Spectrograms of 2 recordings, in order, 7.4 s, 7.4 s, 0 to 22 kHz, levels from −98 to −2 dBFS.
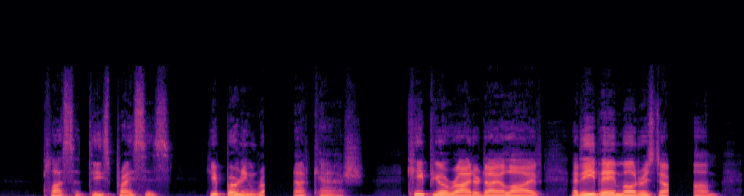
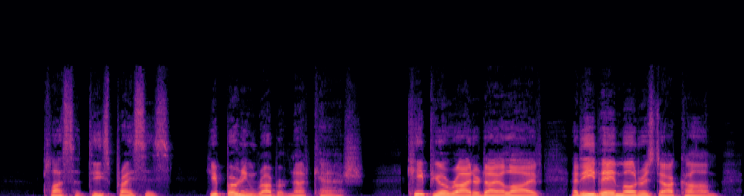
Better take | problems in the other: second | audio cutting out; at 2.5 s and at 6.5 s

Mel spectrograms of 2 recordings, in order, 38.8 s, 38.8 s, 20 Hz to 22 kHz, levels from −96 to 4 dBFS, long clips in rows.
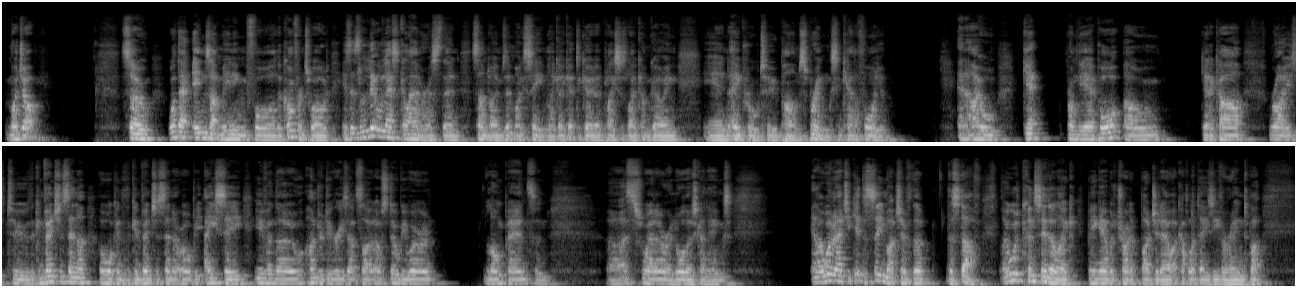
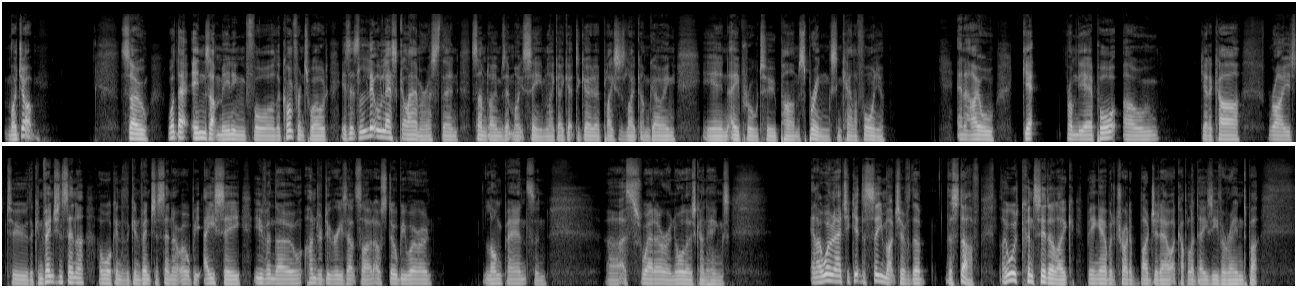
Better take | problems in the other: second | off-mic speech; far // room echo; very slight; dies away in 0.3 s

